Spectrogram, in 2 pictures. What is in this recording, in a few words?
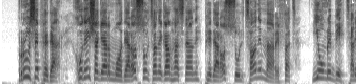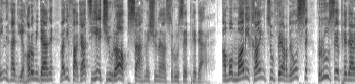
narrator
